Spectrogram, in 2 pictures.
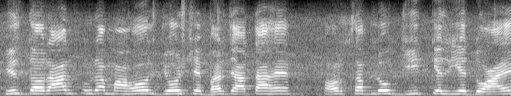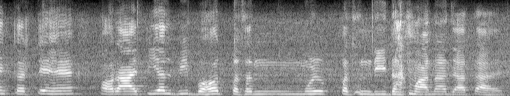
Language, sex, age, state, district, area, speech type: Urdu, male, 18-30, Uttar Pradesh, Azamgarh, rural, spontaneous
